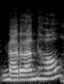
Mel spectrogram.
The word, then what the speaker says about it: Naranjo: Naranho. I pronounced that right? Naranho. You're the only one so far that has in the race.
